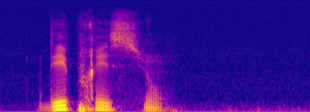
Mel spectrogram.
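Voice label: "depression", French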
